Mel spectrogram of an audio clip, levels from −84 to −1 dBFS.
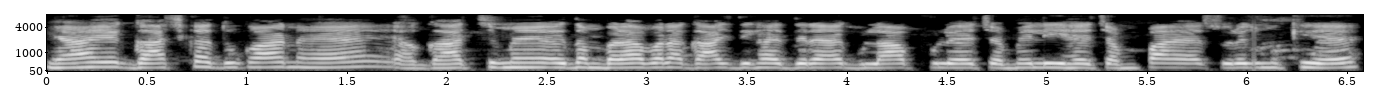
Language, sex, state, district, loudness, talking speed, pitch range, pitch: Hindi, female, Bihar, Kishanganj, -15 LUFS, 220 wpm, 220-235 Hz, 225 Hz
